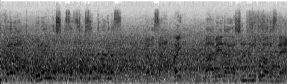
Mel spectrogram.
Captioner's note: announcer speaking in Japanese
